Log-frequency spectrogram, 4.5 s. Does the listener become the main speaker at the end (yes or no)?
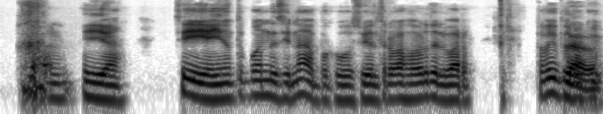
no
